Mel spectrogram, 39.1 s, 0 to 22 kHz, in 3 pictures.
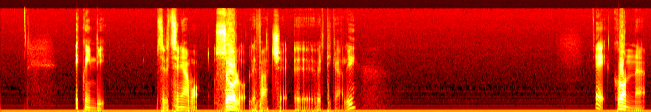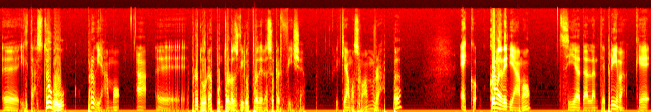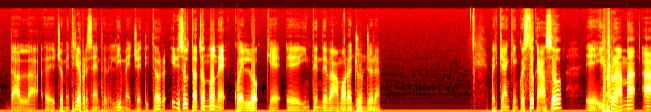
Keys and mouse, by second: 1.6 ctrl+Tab, 5.0 middle click, 5.2 middle click, 7.3 z, 7.7 middle click, 8.5 middle click, 8.7 middle click, 10.0 z, 14.5 u, 28.6-39.0 middle drag.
